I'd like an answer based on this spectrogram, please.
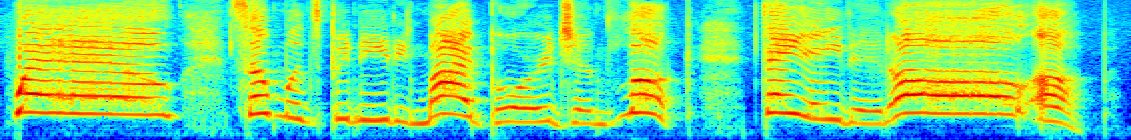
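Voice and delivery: very high, loud little-bear squeal; upset Baby Bear. Acted. Baby Bear finds his bowl empty, high outraged squeal. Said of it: "And then Baby Bear says".

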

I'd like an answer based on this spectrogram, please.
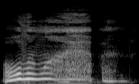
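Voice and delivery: high, slow mock wife voice. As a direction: ham up his wife's exasperated wail. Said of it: "And she's like".

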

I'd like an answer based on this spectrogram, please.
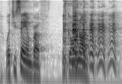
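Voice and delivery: London street accent, hammed up and laughing; a badly faked London roadman accent; mock British slang. Host greeting guest in mock London slang, laughing. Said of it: "in the words of some British hoodlums".

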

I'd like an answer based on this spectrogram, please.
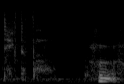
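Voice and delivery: slow, loud pleading that drops to a whisper; pushy salesman. Pretend. Pushing a free phone on Mariah, pleading then whispering. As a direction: beg her to take the phone, then whisper it. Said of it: "she thinks she's too good for my phone".

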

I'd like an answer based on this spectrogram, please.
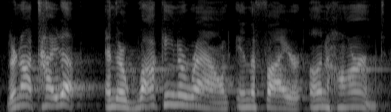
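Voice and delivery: high, excited shout, loudest on unbound. A narrator's reading. King shouting about four men in the fire, amazed. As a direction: cry out in wonder at what he sees. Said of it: "Nebuchadnezzar shouted".

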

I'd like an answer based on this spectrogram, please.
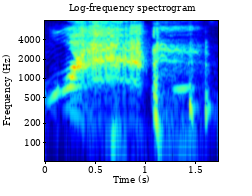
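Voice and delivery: high squealing droid beep-whistle. Pretend. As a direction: shriek out a beeping little robot. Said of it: "give me your best R two impression".

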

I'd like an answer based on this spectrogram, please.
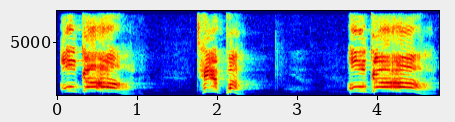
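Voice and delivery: loud, high prayer shout; shouted intercession for Tampa; crying out to God. Real, not acted. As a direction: cry out for the city.

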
